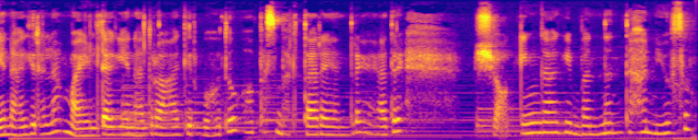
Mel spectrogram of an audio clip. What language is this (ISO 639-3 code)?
kan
